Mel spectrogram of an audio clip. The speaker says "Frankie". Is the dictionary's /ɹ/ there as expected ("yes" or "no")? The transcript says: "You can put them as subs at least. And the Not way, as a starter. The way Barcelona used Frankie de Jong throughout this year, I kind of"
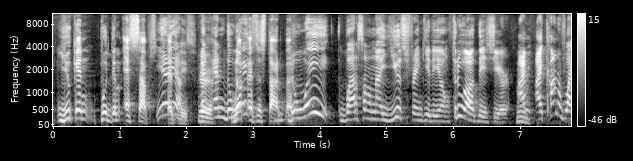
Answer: yes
